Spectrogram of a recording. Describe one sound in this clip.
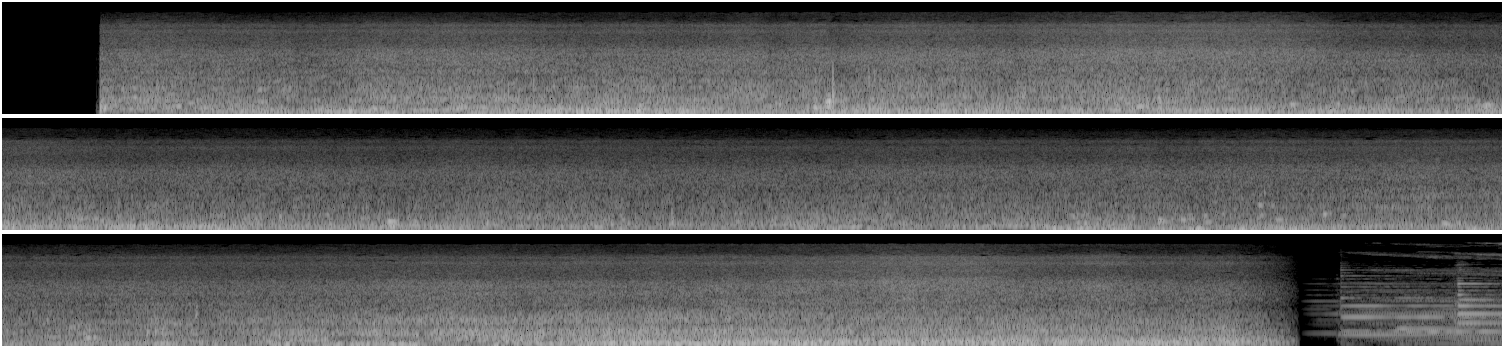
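Foaming surf hisses steadily.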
